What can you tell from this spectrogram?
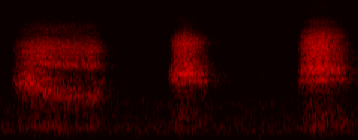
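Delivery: "Ch" as a long hushing sh, no vowel; sch sound. Shown as a demonstration. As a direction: demonstrate the "ch" as a pure shushing sound. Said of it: "S C H". (« ch » soufflé comme chut, sans voyelle)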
